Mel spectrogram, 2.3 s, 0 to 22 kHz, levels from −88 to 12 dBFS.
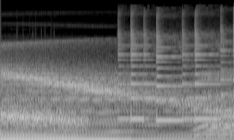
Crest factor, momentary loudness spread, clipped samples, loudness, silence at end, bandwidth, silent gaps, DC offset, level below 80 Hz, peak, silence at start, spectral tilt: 14 dB; 5 LU; under 0.1%; -15 LUFS; 0 s; 16 kHz; none; under 0.1%; -18 dBFS; 0 dBFS; 0 s; -4.5 dB/octave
